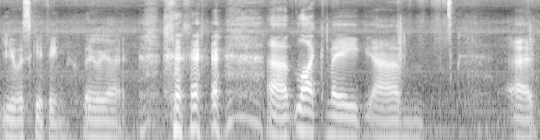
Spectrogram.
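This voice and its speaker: Very slow speech in an Australian accent is broken by long, frequent pauses. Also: man. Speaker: club interviewer. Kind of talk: interview questions.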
